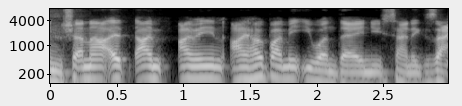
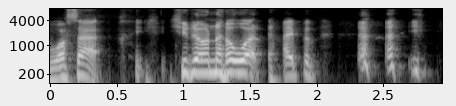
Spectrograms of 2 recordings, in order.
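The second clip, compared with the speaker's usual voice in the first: mock smug friend; 6 semitones higher, 4 dB louder than usual. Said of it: "then be like".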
